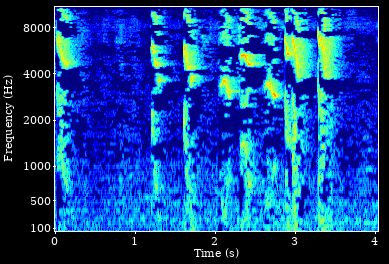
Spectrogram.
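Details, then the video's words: Canary song: after a quiet second, sharp high chirping syllables, some with piercing whistled tops, follow each other about twice a second over soft hiss. "CANARIO CANTO - 21 MINUTOS DEL AVE CANTANDO"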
